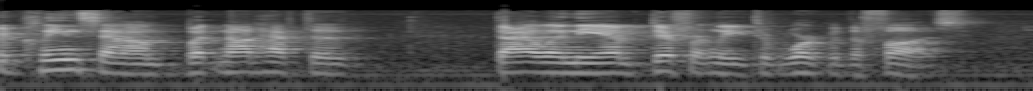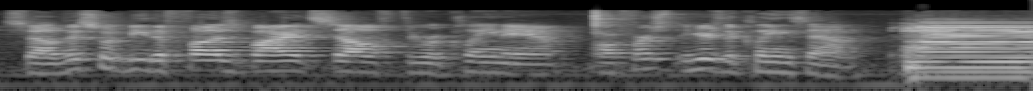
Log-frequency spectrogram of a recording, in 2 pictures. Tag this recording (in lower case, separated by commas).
music, speech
